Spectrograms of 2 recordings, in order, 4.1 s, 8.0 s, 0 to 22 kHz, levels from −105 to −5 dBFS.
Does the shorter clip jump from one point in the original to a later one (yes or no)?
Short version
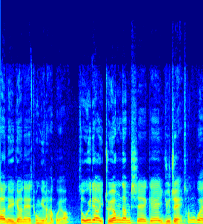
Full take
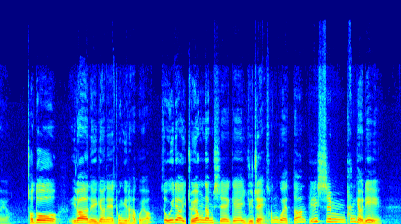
no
